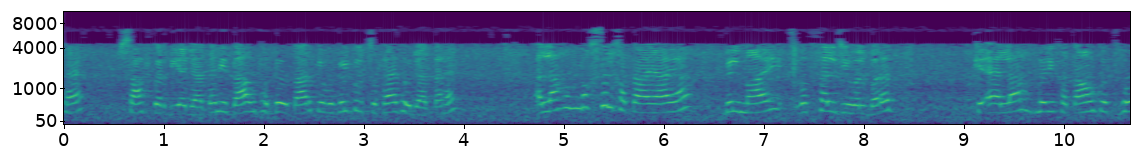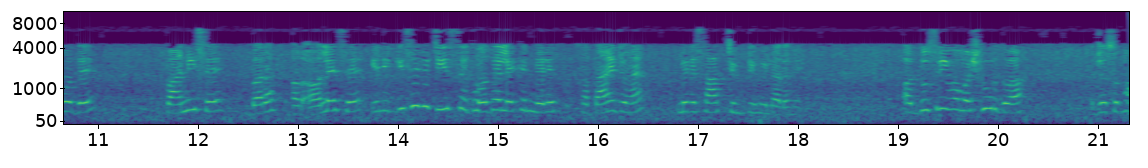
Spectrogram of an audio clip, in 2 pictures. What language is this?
Urdu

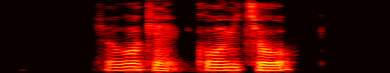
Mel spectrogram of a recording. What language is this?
Japanese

